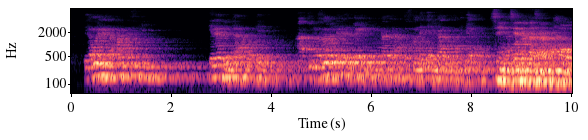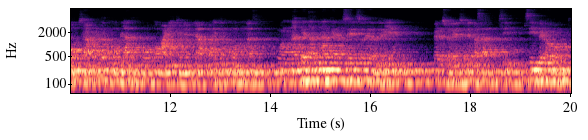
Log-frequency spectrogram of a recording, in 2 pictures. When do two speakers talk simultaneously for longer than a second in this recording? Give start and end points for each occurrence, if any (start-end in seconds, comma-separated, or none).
8.5-9.9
